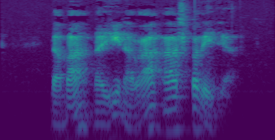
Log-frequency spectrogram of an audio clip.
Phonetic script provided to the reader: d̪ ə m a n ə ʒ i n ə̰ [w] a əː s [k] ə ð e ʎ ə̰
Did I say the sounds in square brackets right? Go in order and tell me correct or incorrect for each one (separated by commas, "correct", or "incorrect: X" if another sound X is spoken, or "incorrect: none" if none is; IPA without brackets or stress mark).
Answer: incorrect: β, incorrect: p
